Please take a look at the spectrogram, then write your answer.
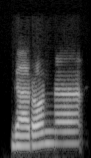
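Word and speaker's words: Garonne: Kalau Ah, dia setelah N itu ada huruf E kayak gini Seina, Garona, Rona. Nah, itu bacanya N-nya kebaca N, dia nggak kebaca sengal.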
